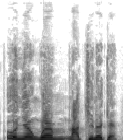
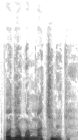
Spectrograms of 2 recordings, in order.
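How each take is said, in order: First: Higher, fuller cry to God; raised invocation. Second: Soft appeal to God; subdued invocation. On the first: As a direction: lift the voice to call on your Lord. Repeats the call, raised. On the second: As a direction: call on your Lord under your breath. First, subdued call on God. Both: Real, not acted.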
